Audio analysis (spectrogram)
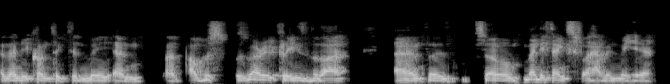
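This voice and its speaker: A man with a Ukrainian accent speaks in a very deep, low voice at a moderate pace. His loudness stays very even and his intonation fairly even. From Ukraine. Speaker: saxophonist. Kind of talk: casual interview chat. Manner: halting.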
